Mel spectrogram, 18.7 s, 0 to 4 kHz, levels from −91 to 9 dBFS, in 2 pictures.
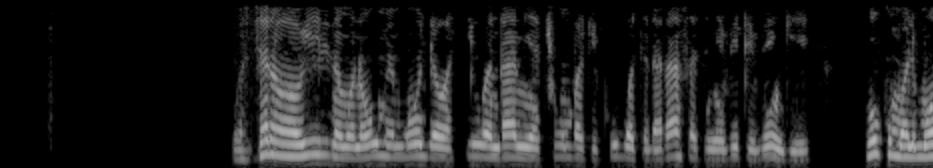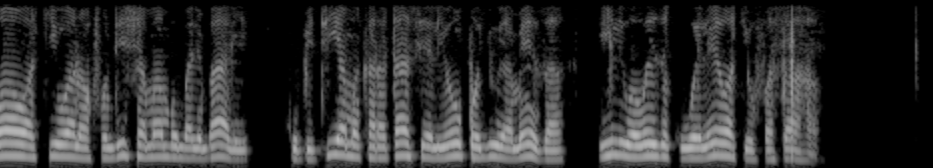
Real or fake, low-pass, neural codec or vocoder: real; 3.6 kHz; none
